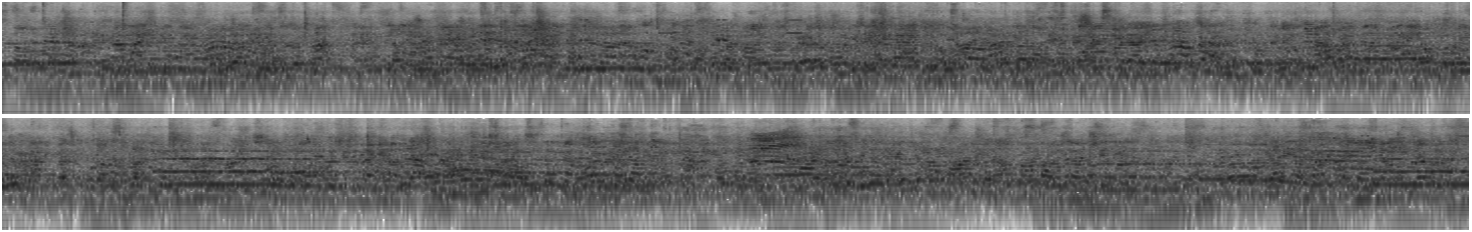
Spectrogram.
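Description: Men and women chatter and laugh nearby.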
